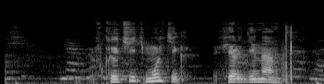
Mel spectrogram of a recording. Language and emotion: Russian, neutral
